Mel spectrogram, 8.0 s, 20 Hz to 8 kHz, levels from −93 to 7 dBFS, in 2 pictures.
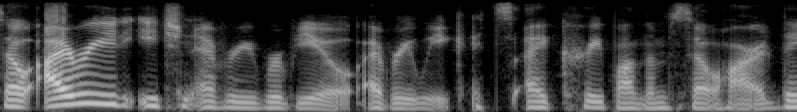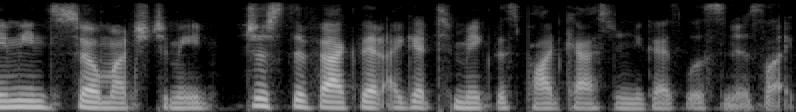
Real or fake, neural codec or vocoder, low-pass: real; none; 7.2 kHz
